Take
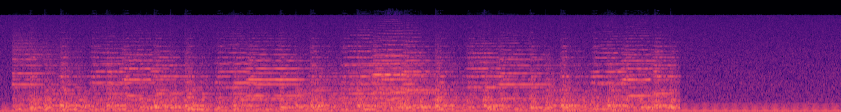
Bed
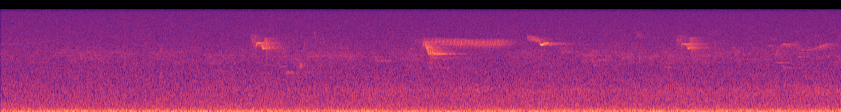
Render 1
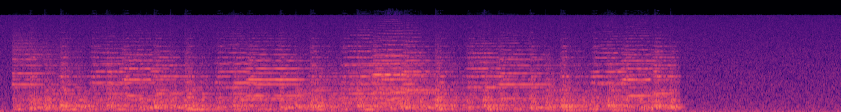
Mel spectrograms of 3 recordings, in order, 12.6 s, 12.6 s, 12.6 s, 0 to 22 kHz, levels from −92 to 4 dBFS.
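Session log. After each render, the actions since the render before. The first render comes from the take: hum notches 60/120/180/240/300 Hz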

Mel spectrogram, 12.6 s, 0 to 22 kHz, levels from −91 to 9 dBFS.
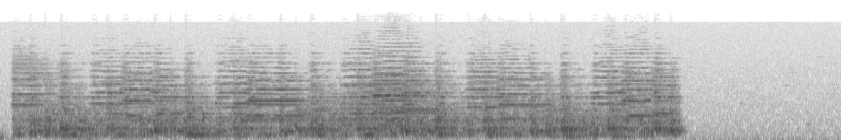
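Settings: noise print and reduce 9 dB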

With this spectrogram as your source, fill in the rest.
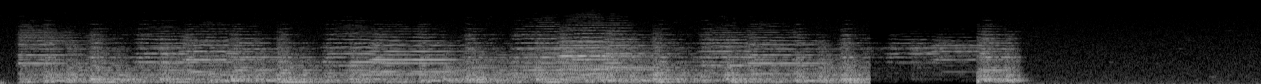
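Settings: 8.70–9.77 s: band-pass filter 2 kHz, Q 3.1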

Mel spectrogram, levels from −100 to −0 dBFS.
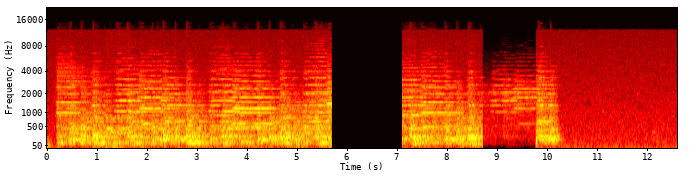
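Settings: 1.16–1.65 s: comb 2.6 ms, depth 73%; 5.68–7.09 s: mute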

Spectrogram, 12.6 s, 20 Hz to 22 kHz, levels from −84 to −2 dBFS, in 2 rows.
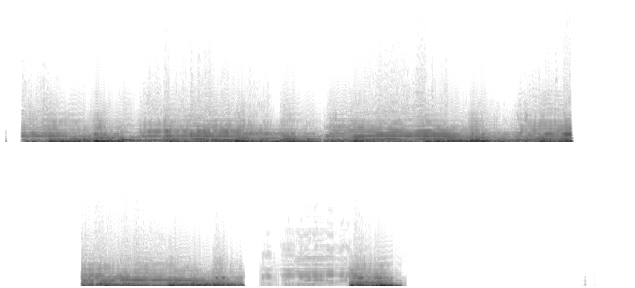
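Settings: vocoder on a broken chord minor triad, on D#3, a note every 401 ms; crossover distortion -45.5 dBFS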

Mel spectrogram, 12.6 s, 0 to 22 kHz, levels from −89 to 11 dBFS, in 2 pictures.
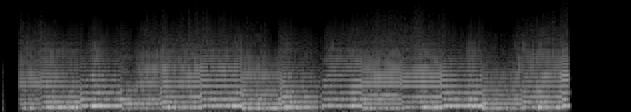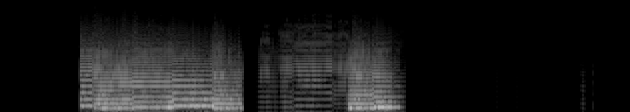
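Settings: trim +2.5 dB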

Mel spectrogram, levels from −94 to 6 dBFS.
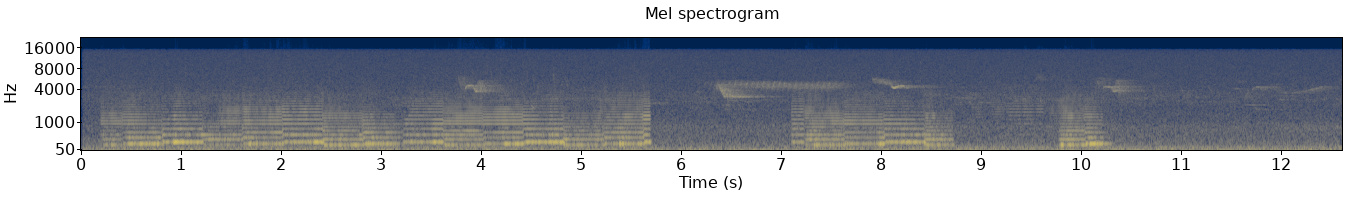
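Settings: add bed -13.5 dB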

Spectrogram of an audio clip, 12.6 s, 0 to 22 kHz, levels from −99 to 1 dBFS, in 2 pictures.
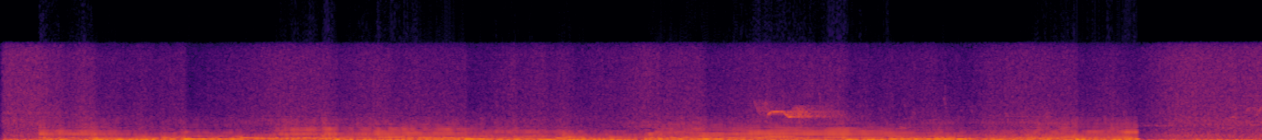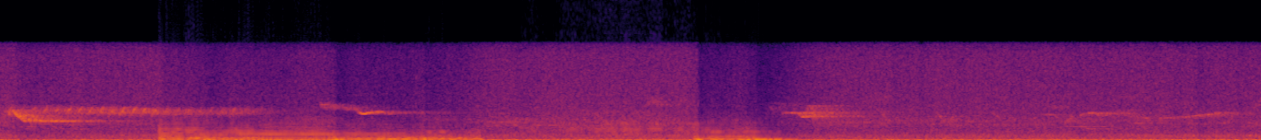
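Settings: compression 6:1, threshold -31 dBFS, peak gain reduction 15.5 dB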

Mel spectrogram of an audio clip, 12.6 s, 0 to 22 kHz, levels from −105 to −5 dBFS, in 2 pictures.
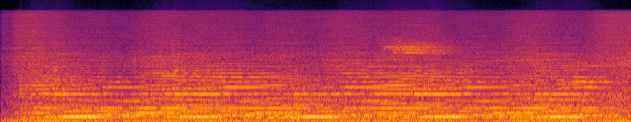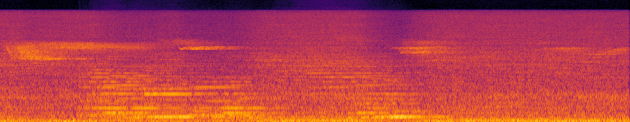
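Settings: early reflections 49 ms -6.5 dB, 66 ms -7.5 dB; plate-style reverb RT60 1.5 s, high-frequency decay 0.75×, pre-delay 95 ms, DRR -10 dB

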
